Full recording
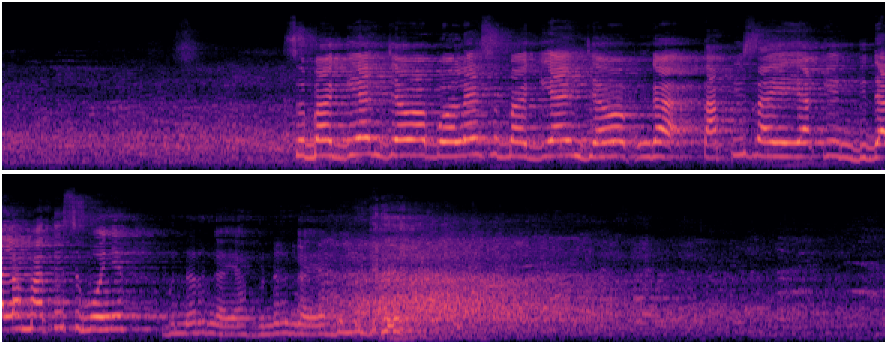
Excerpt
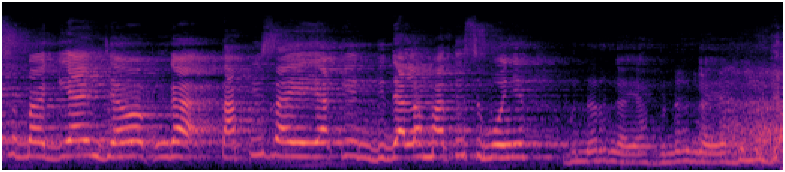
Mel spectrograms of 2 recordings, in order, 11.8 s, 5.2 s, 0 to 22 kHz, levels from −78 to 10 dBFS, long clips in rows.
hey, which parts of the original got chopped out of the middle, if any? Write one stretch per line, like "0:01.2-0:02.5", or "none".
none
